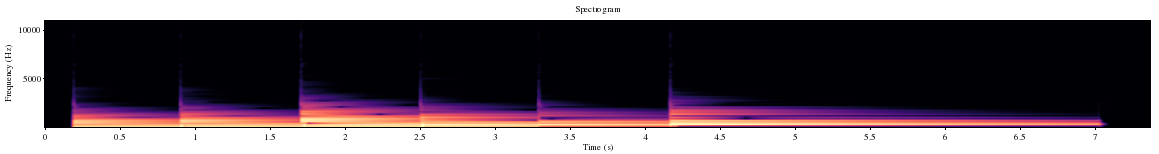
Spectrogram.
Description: F scale

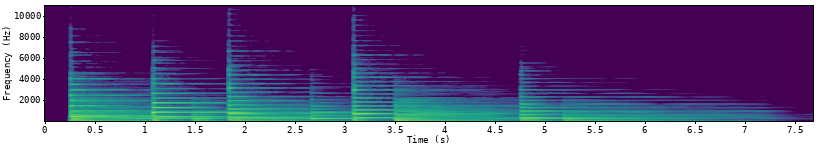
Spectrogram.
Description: chorus b a g f sharp

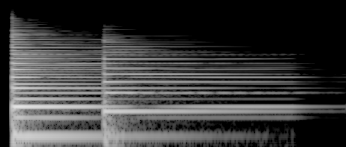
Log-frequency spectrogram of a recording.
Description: d and b over g

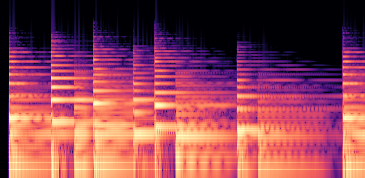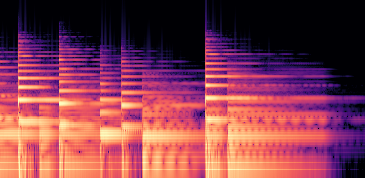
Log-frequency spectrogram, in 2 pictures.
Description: chorus a natural and a sharp

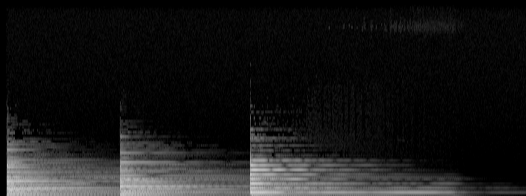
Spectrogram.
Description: octave displacement

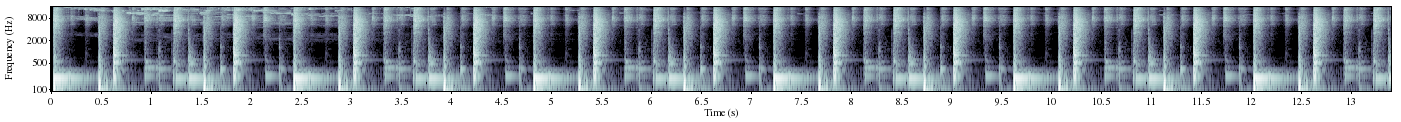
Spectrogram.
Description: Conga Tambo Groove

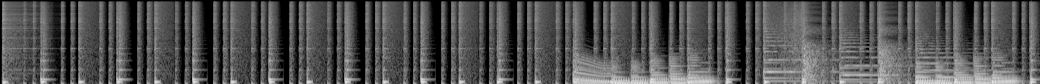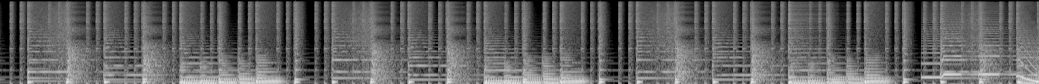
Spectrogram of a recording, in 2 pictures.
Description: SEGA Master System cover

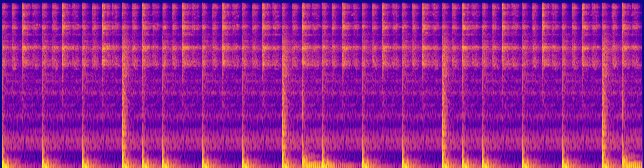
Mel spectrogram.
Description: chorus

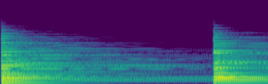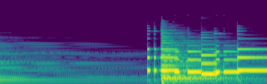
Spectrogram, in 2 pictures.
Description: multi prog

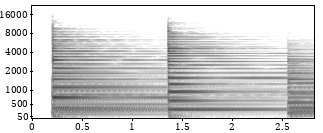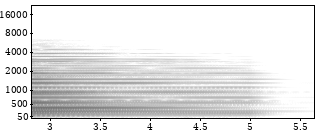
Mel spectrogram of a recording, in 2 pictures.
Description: three pitches

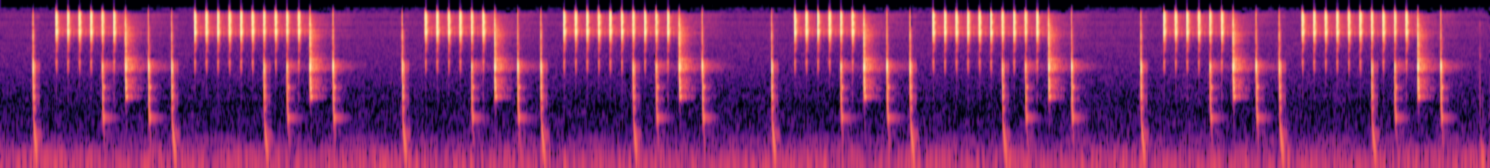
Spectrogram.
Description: Beat

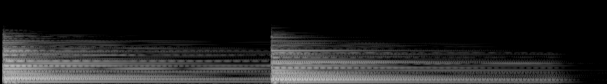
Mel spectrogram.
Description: chorus

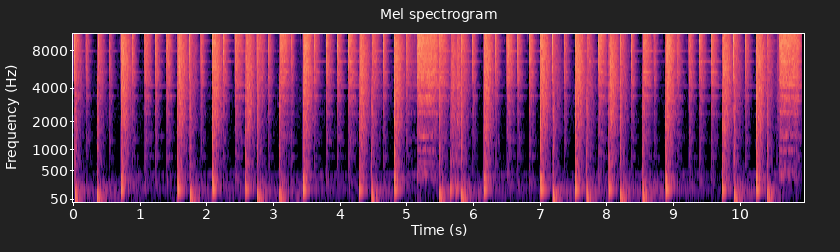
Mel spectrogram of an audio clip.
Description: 88 BPM

